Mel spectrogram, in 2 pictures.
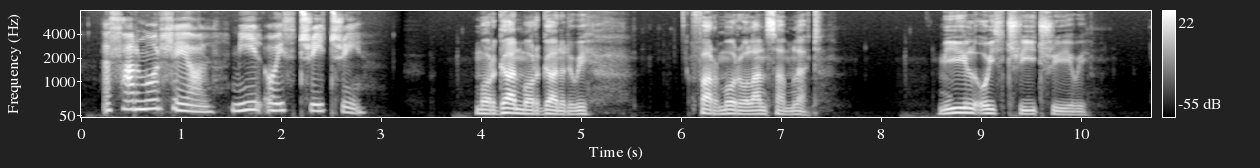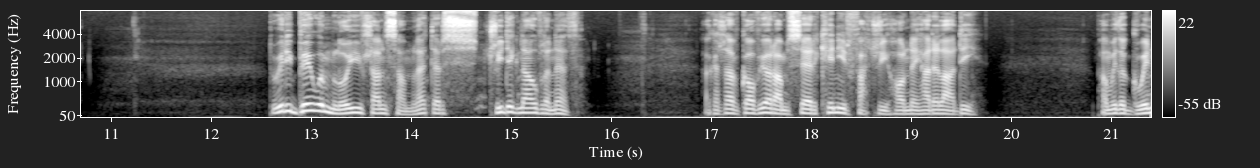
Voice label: The Farmer Welsh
